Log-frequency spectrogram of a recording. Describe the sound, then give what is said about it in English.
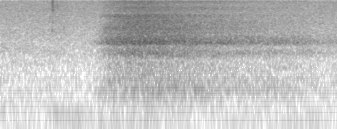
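A soft breath is exhaled through the nose during a guided belly-breathing exercise. The faint, airy hiss swells and then tapers over about a second, with no voice over it. “Now exhale that breath again through your nose.”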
